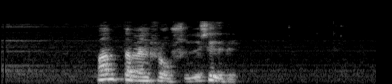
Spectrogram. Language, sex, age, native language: Icelandic, female, 60-69, Icelandic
